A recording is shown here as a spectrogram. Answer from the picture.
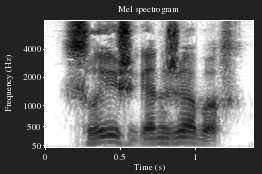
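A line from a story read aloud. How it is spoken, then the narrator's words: Sighing. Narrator (Russian): вздохнул Ерофеев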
